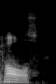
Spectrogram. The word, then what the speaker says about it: Poles: Now, I think the Bears front office has now done a great job, the new regime under Ryan Poles.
